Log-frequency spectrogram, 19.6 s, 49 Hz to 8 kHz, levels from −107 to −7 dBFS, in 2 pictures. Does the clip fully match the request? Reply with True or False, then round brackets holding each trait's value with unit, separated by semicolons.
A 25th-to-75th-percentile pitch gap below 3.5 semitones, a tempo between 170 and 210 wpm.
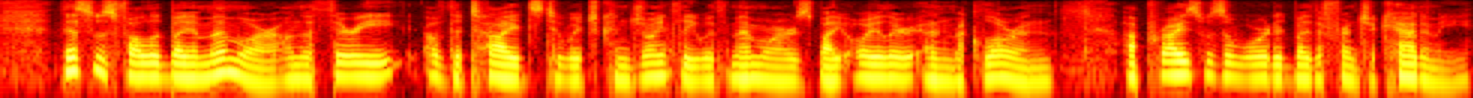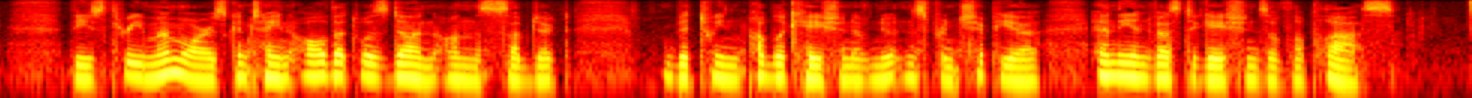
False (2.6 semitones; 160 wpm)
